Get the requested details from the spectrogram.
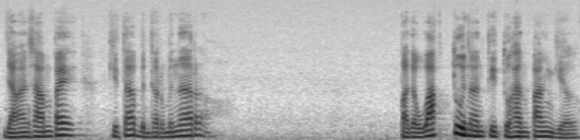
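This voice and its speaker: A male preacher delivering a casual, conversational sermon in a middle-pitched voice. He slips into everyday slang and acts out people's prayers and excuses in shifting voices. The sermon comes from a church service streamed online. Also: unhurried, mellow.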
